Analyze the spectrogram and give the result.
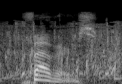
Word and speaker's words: Fyeathers: Feathers. – Can you spell that for me? – F-Y-E-A-T-H-E-R-S.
